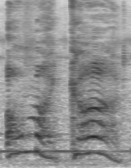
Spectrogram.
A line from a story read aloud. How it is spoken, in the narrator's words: Patricia said, her voice high and tight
